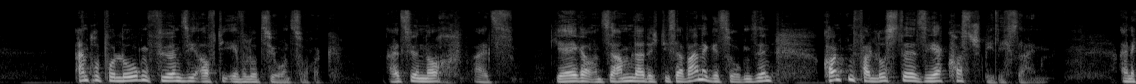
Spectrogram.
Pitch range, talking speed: 125-165 Hz, 130 wpm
